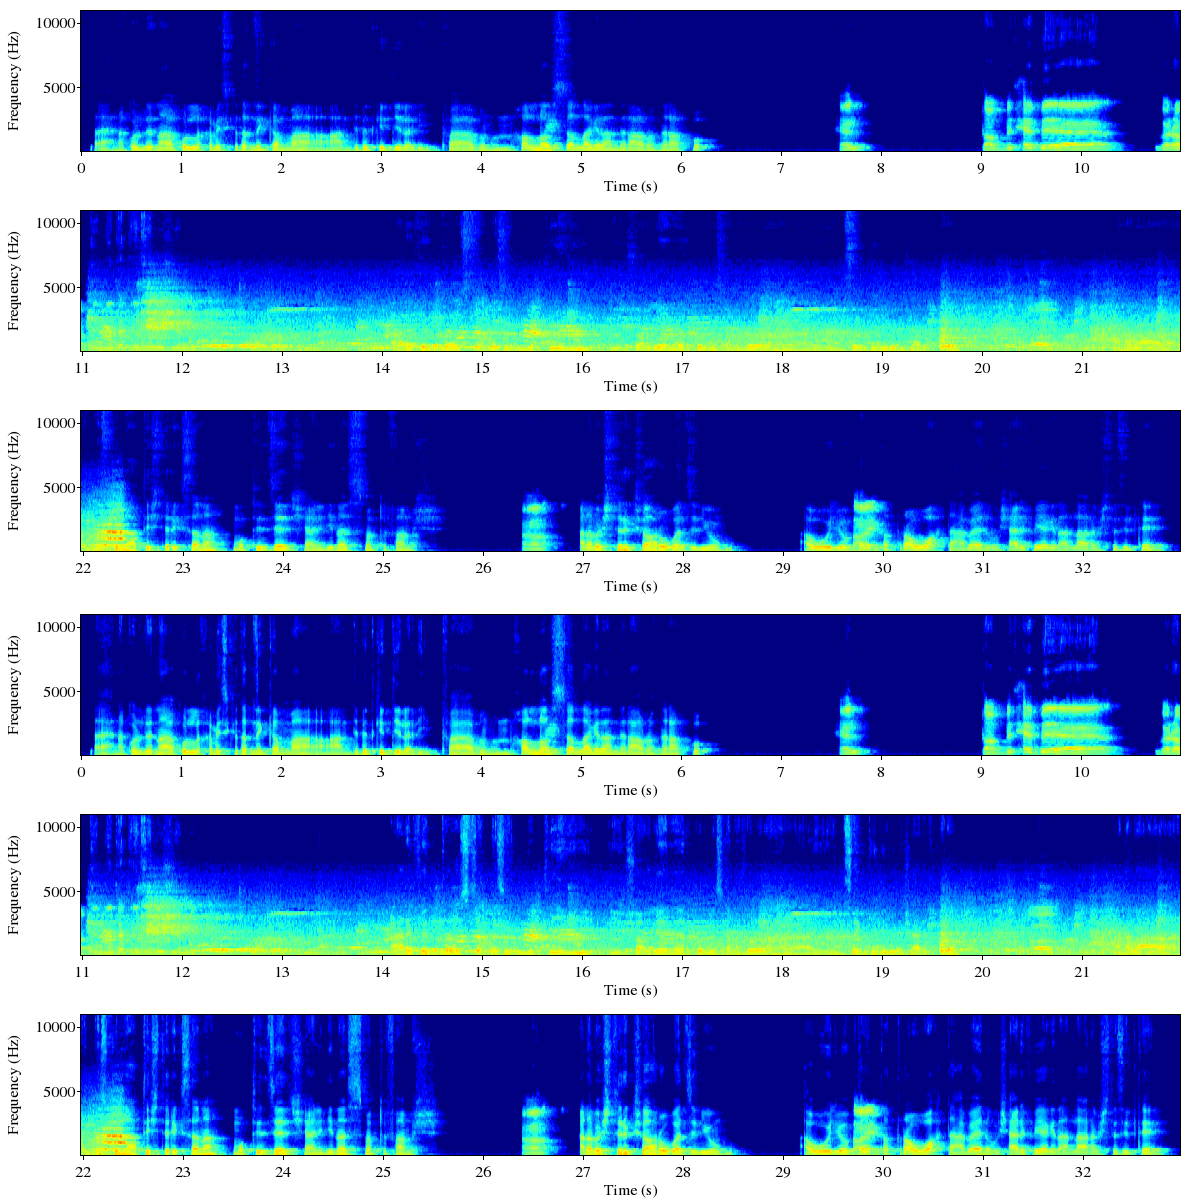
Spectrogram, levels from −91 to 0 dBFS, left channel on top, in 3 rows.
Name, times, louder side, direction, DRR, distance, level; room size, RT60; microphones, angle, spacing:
voice 1, 0.1-6.2 14.1-19.8 21.3-25.5 27.0-28.4 29.2-29.9 30.2-32.8, right 1 dB, 45° right, 9 dB, 1.3 m, -36 dB
voice 2, 9.0-10.4 10.7-12.2 20.5-20.8 26.4-26.7 29.7-30.0, right 1 dB, 15° right, 7 dB, 2.2 m, -38 dB
sound 1, 11.0-22.4, equal, ahead, 1.7 m, -35 dB
14.0 x 13.0 x 5.2 m, 0.34 s
head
